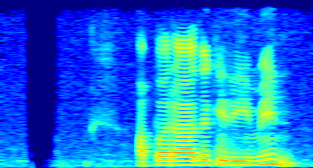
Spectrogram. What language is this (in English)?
Sinhala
